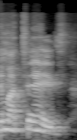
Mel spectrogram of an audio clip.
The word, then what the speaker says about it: DeMatteis: I don't know how to pronounce his name. DeMatteis. DeMatteis. It's Italian. Yeah. That's right? Okay, Yes. DeMatteis.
